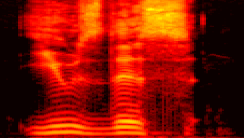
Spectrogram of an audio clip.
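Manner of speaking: ordinary talk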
